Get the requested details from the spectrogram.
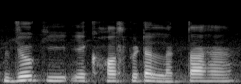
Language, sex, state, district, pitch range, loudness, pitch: Hindi, male, Jharkhand, Palamu, 155-170 Hz, -19 LUFS, 160 Hz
